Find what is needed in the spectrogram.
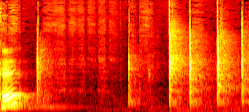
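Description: Chalk writing on a blackboard: a handful of short, sharp taps and scratches as letters are written, about four strokes mostly in the second half.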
